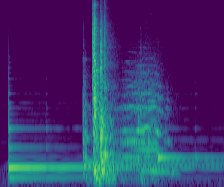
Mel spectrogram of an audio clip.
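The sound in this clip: An object is dropped and lands with one heavy, dull thunk partway through. A steady low humming drone continues underneath before and after the impact.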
